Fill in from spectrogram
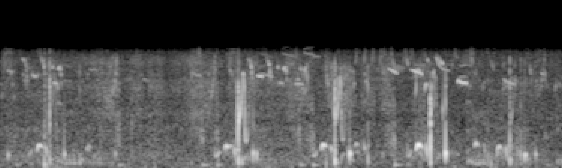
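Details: Greater sage-grouse displaying at a lek, northern Utah; irregular series of swishes and paired bubbling pops from several birds, some overlapping, over a constant low hiss.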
